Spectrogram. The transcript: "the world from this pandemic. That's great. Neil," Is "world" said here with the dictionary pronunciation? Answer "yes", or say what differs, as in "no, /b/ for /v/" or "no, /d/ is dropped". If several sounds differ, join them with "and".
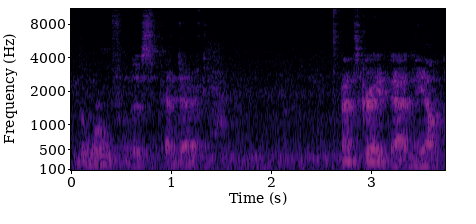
yes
